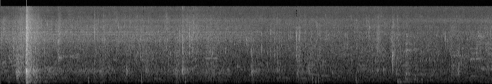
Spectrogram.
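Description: A blue plastic drum gives one loud, hollow knock about half a second in as a polar bear bites and tugs it on concrete steps, followed by a few lighter knocks and scrapes. Running water trickles steadily behind.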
